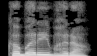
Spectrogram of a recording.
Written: ಕಬರೀಭಾರ

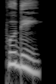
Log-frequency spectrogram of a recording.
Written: ಪುದಿ

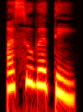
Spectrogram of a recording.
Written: ಅಸಕ್ತ

